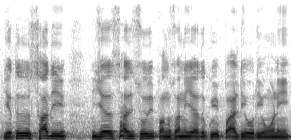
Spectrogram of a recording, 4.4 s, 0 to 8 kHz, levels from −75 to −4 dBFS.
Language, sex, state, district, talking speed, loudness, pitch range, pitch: Garhwali, male, Uttarakhand, Tehri Garhwal, 150 wpm, -12 LUFS, 110-125 Hz, 120 Hz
